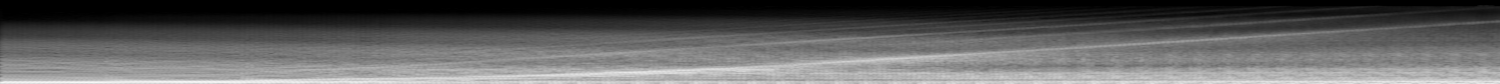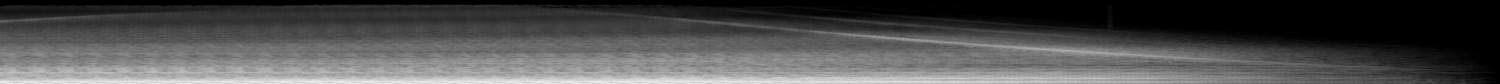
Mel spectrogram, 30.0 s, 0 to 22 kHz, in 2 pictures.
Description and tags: THE REAL VIRUS 01 - HARD FILTER SWEEP LEAD DISTOLANIA - E0
THE REAL VIRUS 01 - HARD FILTER SWEEP LEAD DISTOLANIA is a multisample created with my Access Virus TI, a fabulously sounding synth! Is is a hard distorted sound with a filter sweep. An excellent lead sound. Quite harsh, not for sensitive people. Enjoy!
harsh, hard, distorted, solo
